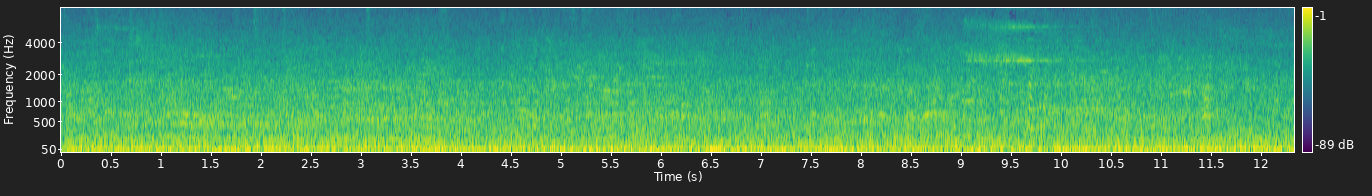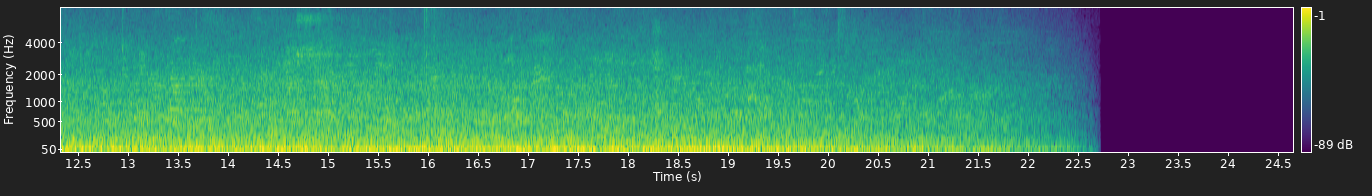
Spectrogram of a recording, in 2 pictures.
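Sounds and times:
airport interior ambience: 0.0s - 22.6s.

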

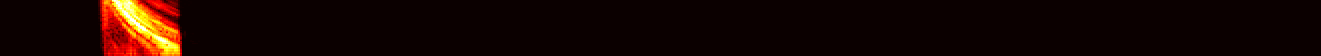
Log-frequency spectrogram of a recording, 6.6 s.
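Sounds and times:
laser fire: 0.6s - 0.9s.

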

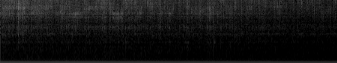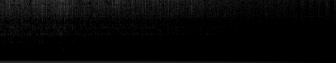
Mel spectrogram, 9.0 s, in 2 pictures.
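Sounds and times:
food sizzling while frying: 0.0s - 5.4s.

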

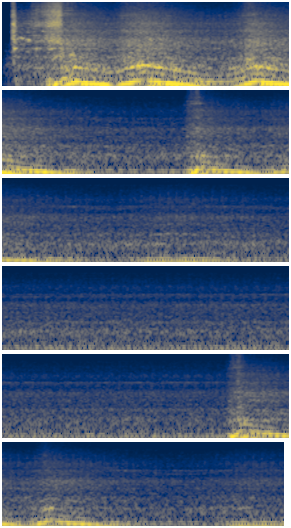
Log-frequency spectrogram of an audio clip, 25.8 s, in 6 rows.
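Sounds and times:
English taxi starting and idling: 0.0s - 25.7s.

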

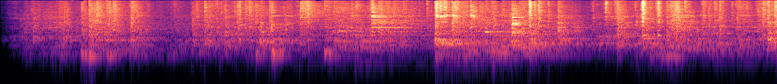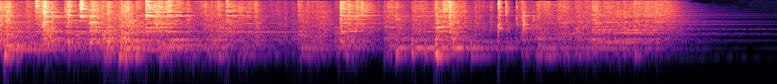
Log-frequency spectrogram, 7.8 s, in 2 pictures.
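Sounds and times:
junk crashing: 0.0s - 7.2s.

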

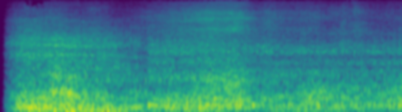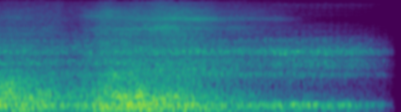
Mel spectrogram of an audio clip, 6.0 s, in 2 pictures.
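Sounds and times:
monster sounds: 0.0s - 6.0s.

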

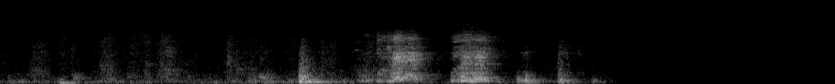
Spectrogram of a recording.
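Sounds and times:
irritated horses in stall: 0.0s - 6.4s.

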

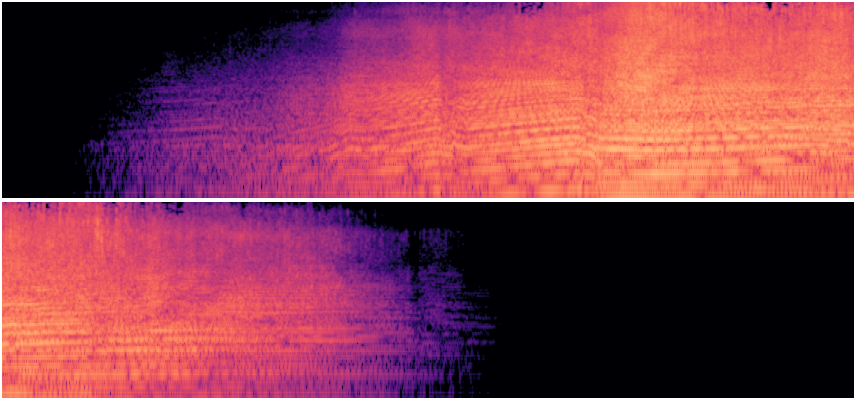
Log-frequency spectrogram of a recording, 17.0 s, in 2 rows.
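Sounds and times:
motorcycles road racing: 1.6s - 12.7s.

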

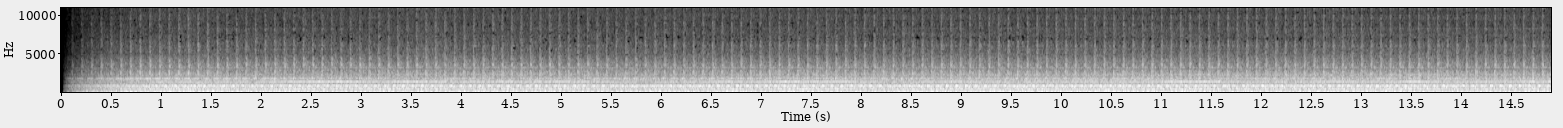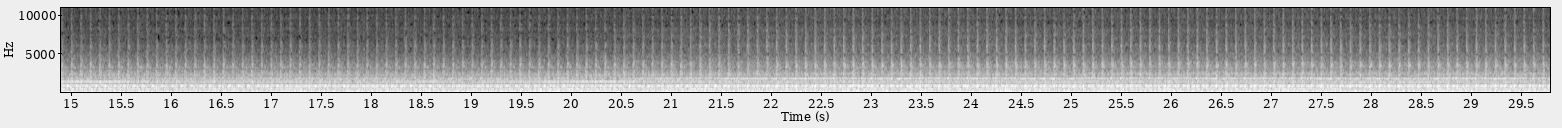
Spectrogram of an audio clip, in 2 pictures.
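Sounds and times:
Citroen Deux Chevaux engine idling with valves knocking: 0.1s - 29.7s.

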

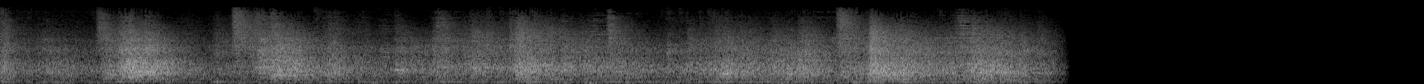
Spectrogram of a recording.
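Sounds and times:
big busy factory: 0.0s - 10.7s.

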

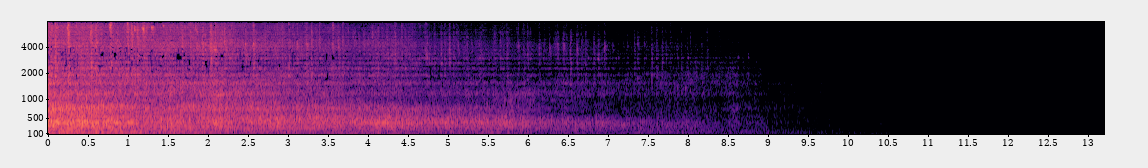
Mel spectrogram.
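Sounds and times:
Humvee driving various maneuvers: 0.0s - 7.0s.

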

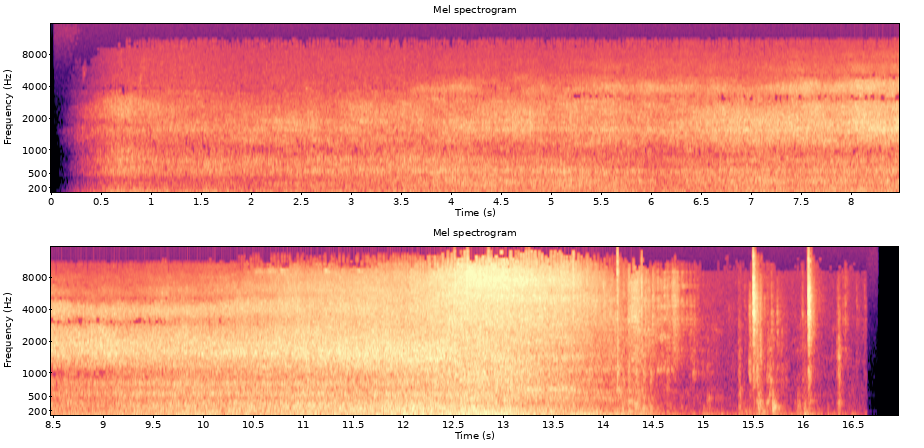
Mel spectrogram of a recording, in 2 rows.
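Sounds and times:
Aston Montego car arriving slowly and switching off outside: 8.6s - 16.6s.

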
